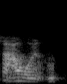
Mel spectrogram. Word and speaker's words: Samhain: And so my Googling says it's pronounced Samhain. Yeah, and something like that. Gaelic, it doesn't look anything like that.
